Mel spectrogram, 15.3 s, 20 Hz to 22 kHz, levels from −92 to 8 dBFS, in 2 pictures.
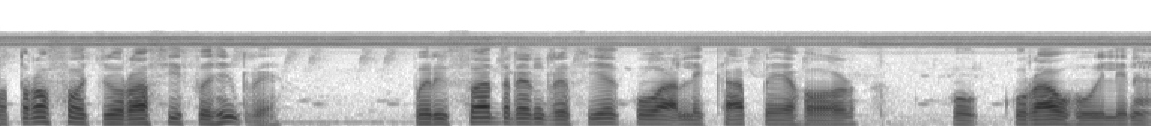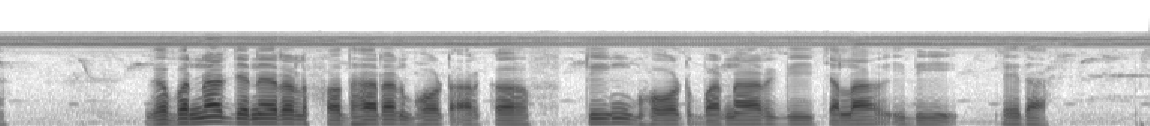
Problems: constant background noise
